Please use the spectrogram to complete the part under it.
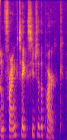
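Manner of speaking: normal talking voice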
